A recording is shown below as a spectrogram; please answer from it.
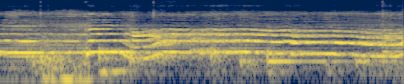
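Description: Indian classical female vocalist singing a raga, holding long notes with a sliding dip in pitch about a second and a half in, accompanied by harmonium, violin and tabla.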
